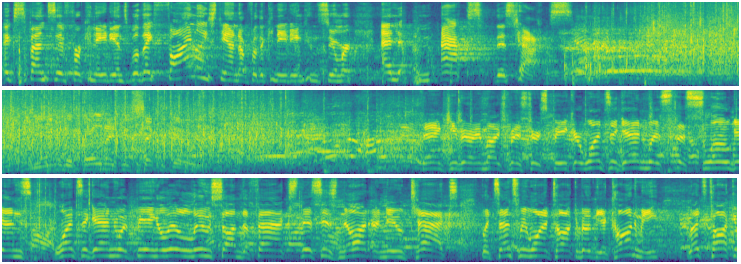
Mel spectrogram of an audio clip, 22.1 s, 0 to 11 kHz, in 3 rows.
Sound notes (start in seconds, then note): 11.5 some Applause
